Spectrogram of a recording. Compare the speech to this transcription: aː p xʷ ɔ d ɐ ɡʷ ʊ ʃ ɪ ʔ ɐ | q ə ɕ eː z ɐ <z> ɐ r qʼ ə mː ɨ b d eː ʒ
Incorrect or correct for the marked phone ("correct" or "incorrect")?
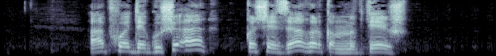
incorrect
